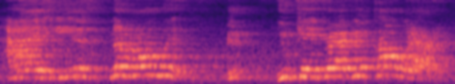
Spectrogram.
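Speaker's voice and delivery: normal talking voice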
